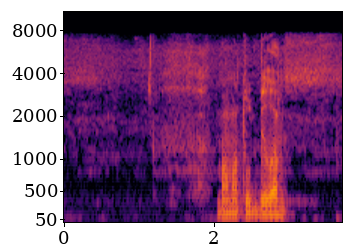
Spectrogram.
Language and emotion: Russian, neutral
